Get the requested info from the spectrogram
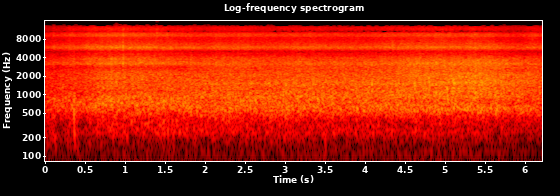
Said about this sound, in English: she sent the sound near her favorite cliffs in New England. It's the waves crashing along the shoreline.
